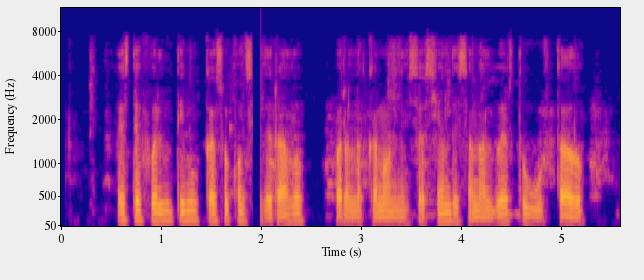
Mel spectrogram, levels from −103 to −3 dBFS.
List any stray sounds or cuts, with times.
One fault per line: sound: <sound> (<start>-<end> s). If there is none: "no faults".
sound: dropout (1.9-2.0 s)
